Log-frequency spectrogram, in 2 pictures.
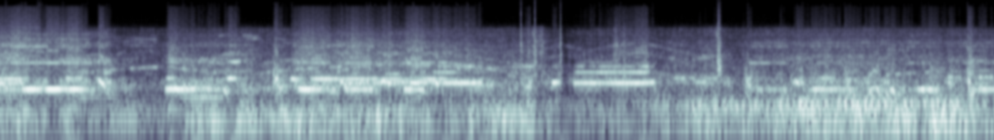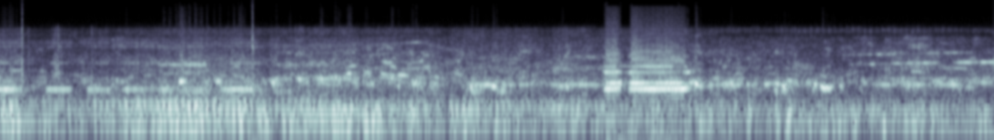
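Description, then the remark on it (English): Several vehicle horns honk and blare in overlapping, sustained tones as little cars arrive, over a steady rumble of traffic, with a busy crowd-like murmur and possible voices in the background. “What's those horns? I think they're coming. I think the cars are coming.”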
